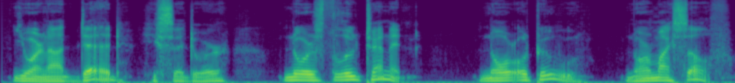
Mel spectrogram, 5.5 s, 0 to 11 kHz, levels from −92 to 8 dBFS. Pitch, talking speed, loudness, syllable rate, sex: 110 Hz, 175 wpm, -17 LUFS, 5.4 syllables/s, male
